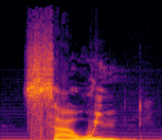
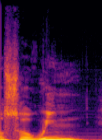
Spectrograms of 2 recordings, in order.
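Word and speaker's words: Samhain: Los celtas tenían una celebración que se llamaba Sawin. Es un vocablo celta, ¿eh? O sea, eso quiere... así es como se pronuncia, Sawin o Sowin.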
